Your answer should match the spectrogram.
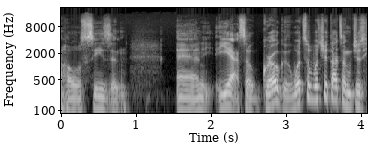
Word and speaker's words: Grogu: Yeah. Grogu. Yeah, Grogu. You said it right the first time.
